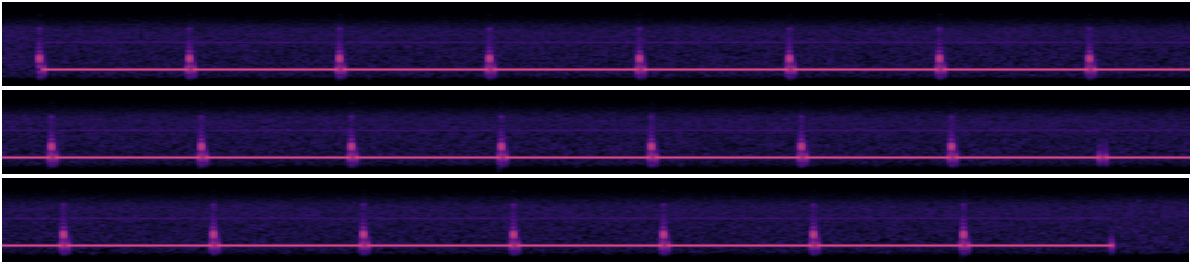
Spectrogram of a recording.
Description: Radio time signal (WWV, Colorado), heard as ticks, one a second.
